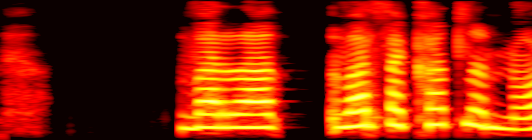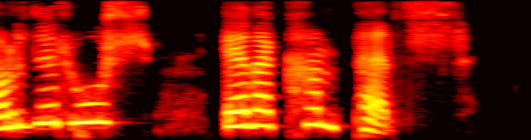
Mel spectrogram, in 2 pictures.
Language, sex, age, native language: Icelandic, female, 12, Icelandic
